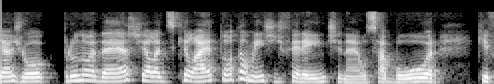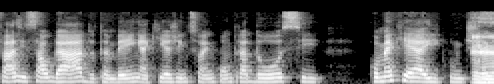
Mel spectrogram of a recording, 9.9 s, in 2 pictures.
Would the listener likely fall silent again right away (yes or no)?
no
